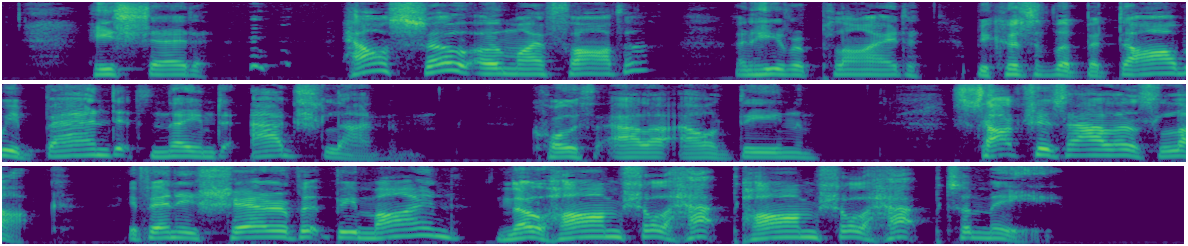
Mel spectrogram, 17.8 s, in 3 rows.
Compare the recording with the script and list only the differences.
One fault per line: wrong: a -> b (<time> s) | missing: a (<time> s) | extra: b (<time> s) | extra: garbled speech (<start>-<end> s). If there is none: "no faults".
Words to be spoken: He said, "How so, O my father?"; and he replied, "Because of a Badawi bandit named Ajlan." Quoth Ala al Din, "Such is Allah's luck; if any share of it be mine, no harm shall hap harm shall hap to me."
no faults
